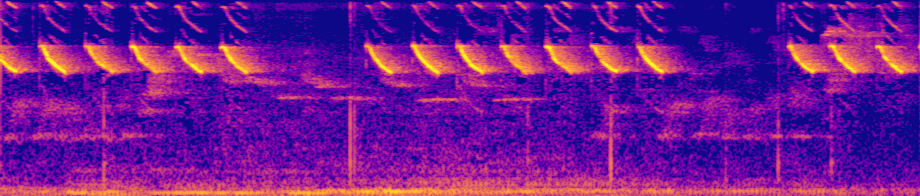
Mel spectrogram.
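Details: Plain prinia (Prinia inornata), song.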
